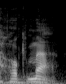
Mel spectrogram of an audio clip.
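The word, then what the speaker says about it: חכמה: En hebreo se pronuncia Jokmah y usualmente se traduce al español como sabiduría.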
